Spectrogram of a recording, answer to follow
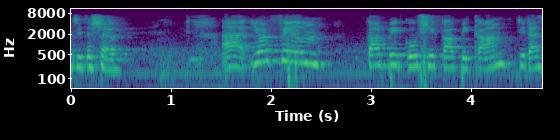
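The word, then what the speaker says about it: Kabhi Khushi Kabhie Gham: Your film Kapi Kushi Kapi Kam.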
